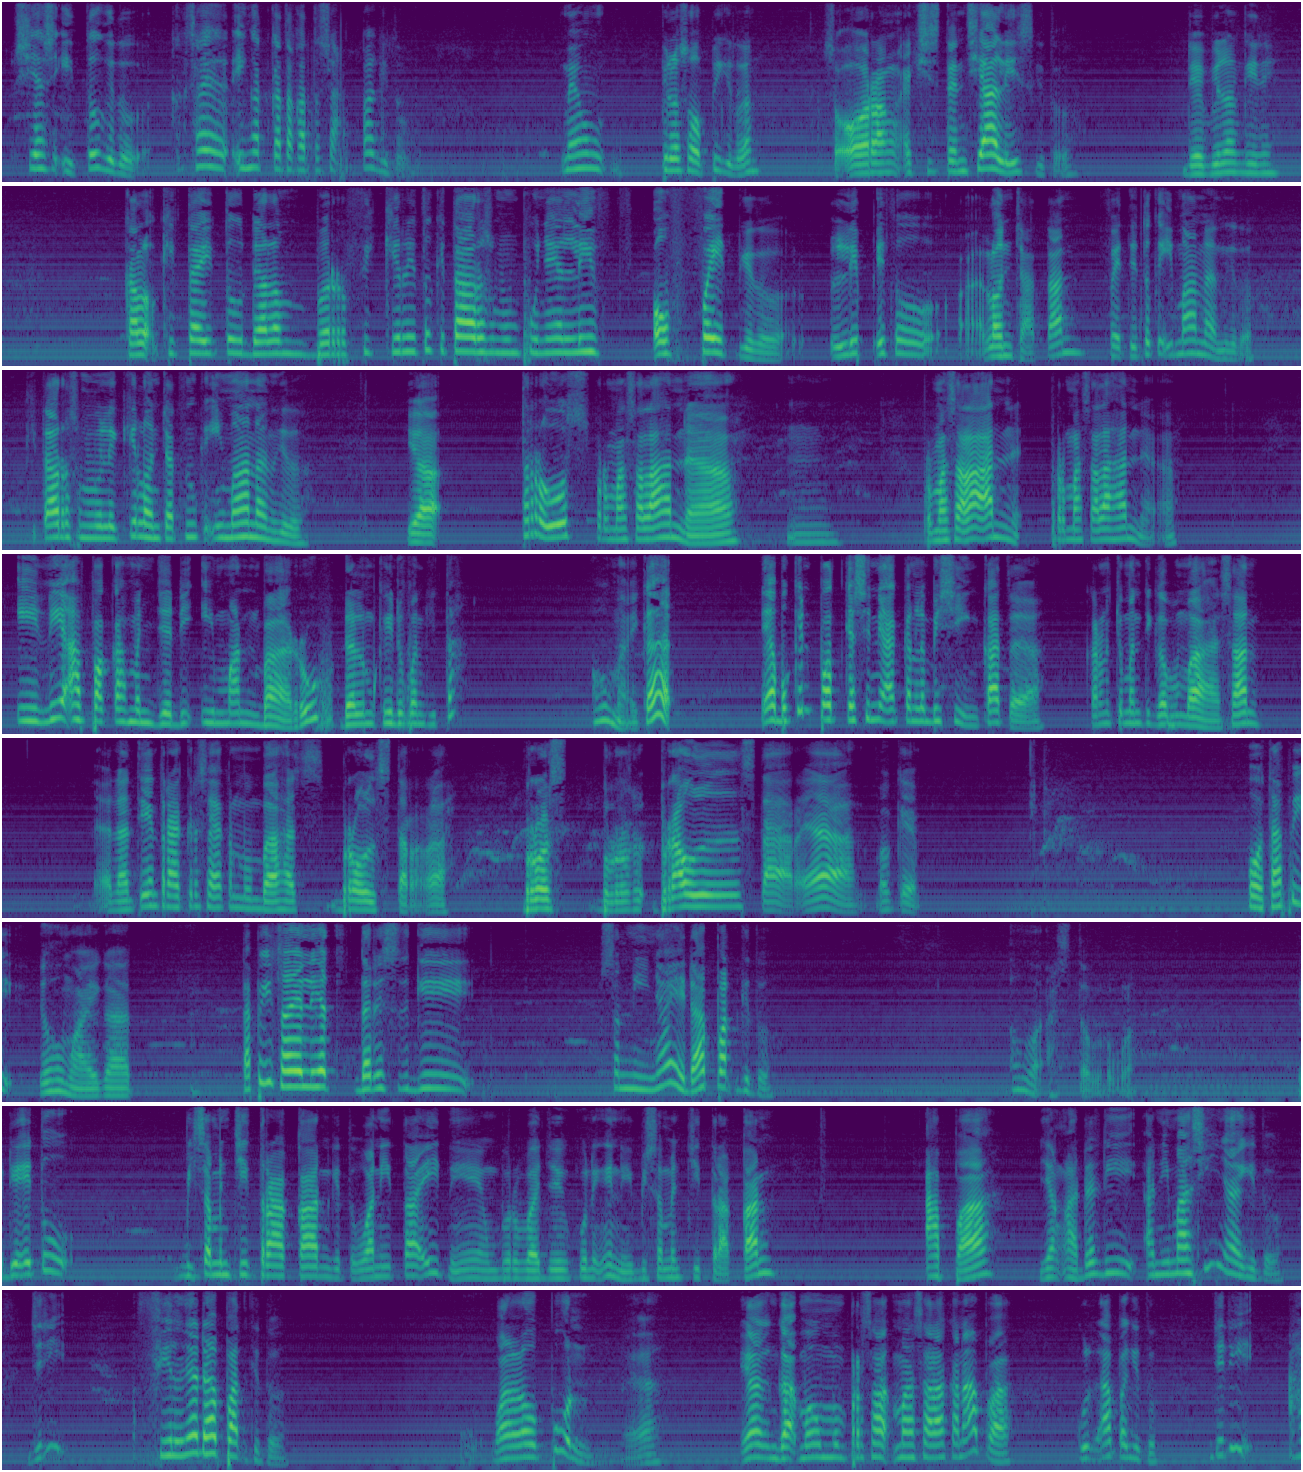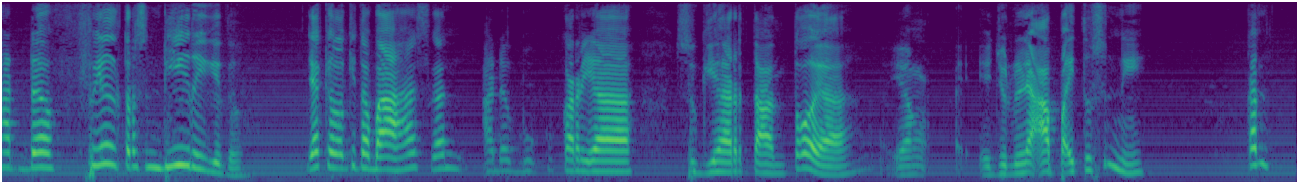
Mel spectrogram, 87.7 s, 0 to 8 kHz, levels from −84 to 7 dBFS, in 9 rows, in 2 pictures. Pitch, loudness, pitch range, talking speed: 180 Hz, -21 LUFS, 140-220 Hz, 110 wpm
